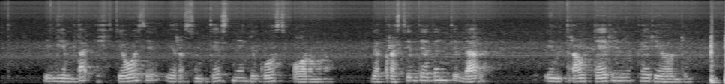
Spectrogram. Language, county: Lithuanian, Panevėžys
